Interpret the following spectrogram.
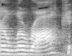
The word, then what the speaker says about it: Lorac: I met a girl that does work for Lorac, and she said that the name is pronounced Lorac because it's actually the creator's name backwards, so Carol, and backwards it would be Lorac.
